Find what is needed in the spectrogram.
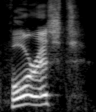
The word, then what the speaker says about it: Forrest: Four? – Forrest. – Forrest. – Like Gump.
